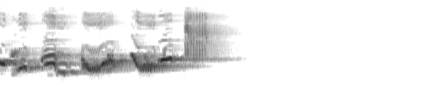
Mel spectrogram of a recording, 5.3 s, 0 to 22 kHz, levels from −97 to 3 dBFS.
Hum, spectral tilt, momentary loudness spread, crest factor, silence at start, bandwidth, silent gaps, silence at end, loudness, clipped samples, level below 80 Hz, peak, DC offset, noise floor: none; 12.5 dB/octave; 15 LU; 18 dB; 0 s; 14 kHz; none; 2.7 s; -20 LUFS; under 0.1%; under -90 dBFS; -8 dBFS; under 0.1%; -60 dBFS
